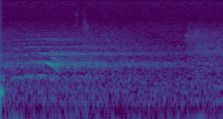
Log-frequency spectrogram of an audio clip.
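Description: Near silence in a pause of the commentary, with only a faint, brief sound about half a second in.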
